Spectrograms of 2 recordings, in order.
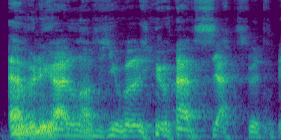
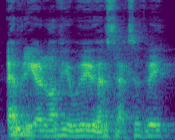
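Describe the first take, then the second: First: It is said at a normal pace. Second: It is said fast, like a car commercial.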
